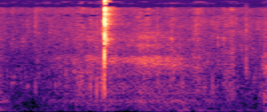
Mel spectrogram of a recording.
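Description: Near silence outdoors, with one faint click about halfway through.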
